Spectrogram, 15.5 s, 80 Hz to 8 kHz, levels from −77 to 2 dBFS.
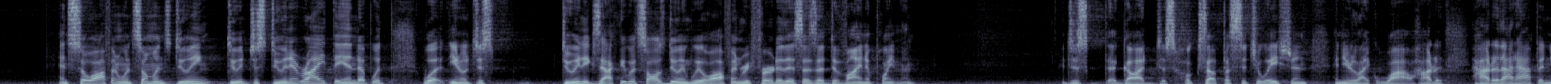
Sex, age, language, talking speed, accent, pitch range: male, 40-59, English, 195 wpm, American, 90-130 Hz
